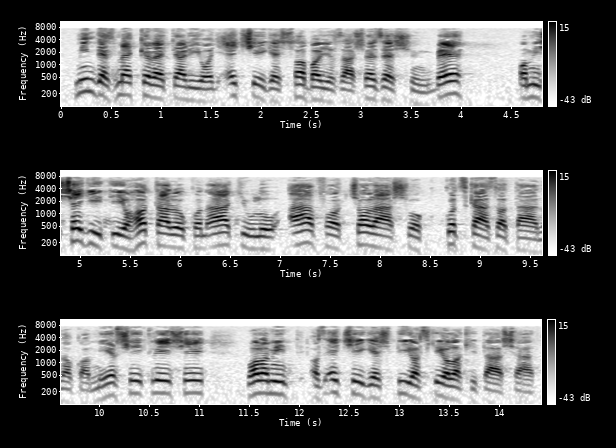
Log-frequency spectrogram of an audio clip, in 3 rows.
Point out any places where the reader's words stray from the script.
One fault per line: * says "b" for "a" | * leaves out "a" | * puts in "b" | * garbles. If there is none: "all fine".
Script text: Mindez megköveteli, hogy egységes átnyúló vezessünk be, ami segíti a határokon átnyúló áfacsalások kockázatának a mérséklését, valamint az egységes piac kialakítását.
* says "szabályozást" for "átnyúló"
